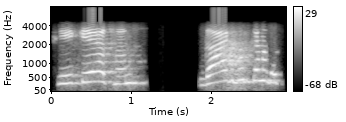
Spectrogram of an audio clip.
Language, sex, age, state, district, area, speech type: Maithili, female, 18-30, Bihar, Begusarai, rural, conversation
